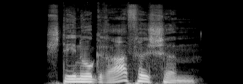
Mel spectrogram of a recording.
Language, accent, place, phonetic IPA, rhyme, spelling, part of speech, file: German, Germany, Berlin, [ʃtenoˈɡʁaːfɪʃm̩], -aːfɪʃm̩, stenographischem, adjective, De-stenographischem.ogg
- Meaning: strong dative masculine/neuter singular of stenographisch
